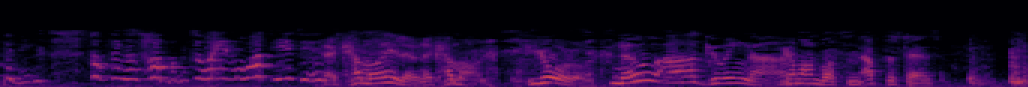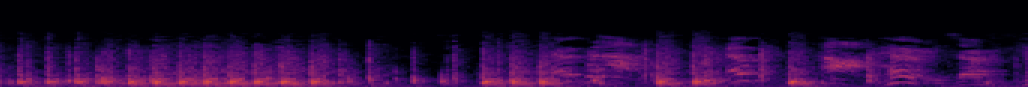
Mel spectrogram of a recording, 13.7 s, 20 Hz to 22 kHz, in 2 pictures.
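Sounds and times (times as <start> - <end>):
speech: 1.0 - 6.4, 13.3 - 13.6
heavy rapid pounding on a locked door: 6.4 - 12.8
voice sounding over the banging: 10.6 - 12.8.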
